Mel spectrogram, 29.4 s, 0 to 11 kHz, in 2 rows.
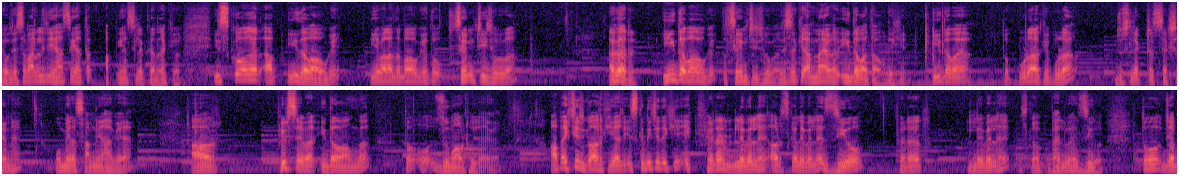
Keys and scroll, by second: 7.7 e, 11.6 e, 17.1 e.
